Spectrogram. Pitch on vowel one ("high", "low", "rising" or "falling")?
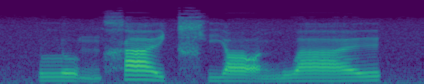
low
